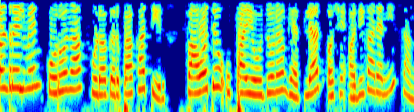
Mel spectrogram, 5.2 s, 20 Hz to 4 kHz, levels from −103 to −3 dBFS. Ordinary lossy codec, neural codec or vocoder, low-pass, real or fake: none; none; 3.6 kHz; real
